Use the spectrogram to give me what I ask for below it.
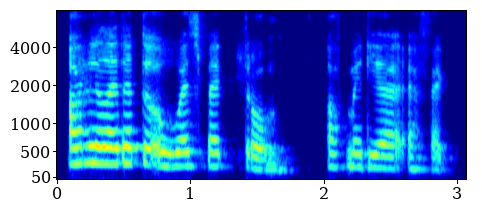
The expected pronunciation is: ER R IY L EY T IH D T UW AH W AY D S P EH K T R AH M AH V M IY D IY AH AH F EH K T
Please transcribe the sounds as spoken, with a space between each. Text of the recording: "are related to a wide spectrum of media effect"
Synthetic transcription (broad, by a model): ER R IY L EY T IH D T UW AH W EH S B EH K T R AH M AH F M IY D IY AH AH F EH K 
